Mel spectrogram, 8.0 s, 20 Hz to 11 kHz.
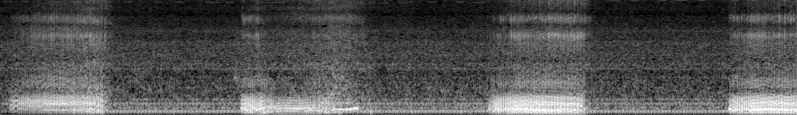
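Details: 12-year-old Exotic Shorthair cat sleeping, with little dream twitches: rhythmic low rattling snores with each breath, roughly 28 a minute, steady background hum between breaths; snoring.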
